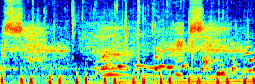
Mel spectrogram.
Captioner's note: C: sensual breathing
